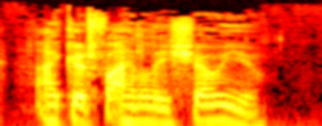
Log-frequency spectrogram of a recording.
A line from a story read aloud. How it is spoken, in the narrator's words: laughs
